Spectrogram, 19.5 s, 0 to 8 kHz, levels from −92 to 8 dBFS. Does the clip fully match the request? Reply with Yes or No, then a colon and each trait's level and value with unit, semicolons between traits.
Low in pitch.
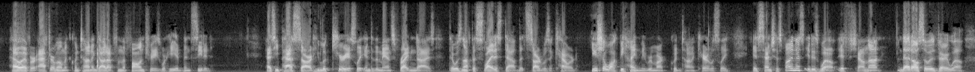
Yes: low, 120 Hz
